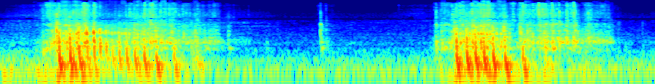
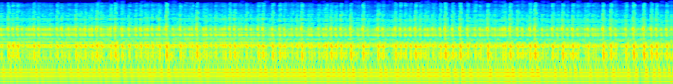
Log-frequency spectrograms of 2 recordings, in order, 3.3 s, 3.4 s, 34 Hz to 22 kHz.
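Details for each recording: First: Vintage Homelite 7-19 chainsaw with low compression (about 60–70 psi) and oil sprayed into the cylinder, started on choke: two short ragged firing bursts that die within a second. Fuel starvation, no gas reaching the carburetor; fuel shut-off valve position uncertain. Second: Vintage Homelite 7-19 two-stroke chainsaw (late 1950s/early 60s) after carb cleaning, diaphragm still worn: even idle, slight dip, then cleanly up to a higher steady drone; runs pretty well for its age.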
